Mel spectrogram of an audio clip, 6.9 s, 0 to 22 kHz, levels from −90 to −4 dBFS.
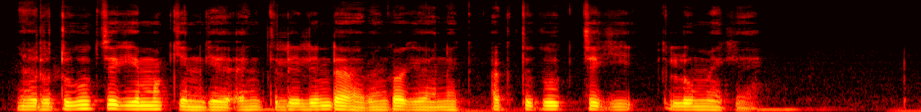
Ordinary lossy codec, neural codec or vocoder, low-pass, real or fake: none; vocoder, 44.1 kHz, 128 mel bands, Pupu-Vocoder; none; fake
